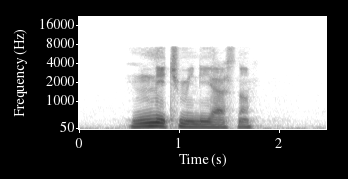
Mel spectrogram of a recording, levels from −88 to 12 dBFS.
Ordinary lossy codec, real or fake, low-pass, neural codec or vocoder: none; fake; 7.2 kHz; codec, 16 kHz in and 24 kHz out, 1 kbps, XY-Tokenizer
